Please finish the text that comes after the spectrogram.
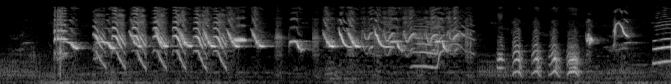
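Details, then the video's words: Black-winged myna, yellow-eyed, singing energetically while bobbing its head: rapid harsh descending squawks in quick succession, then chattering phrases and a run of short stuttering notes with high whistles. "Jalak Kebo Mata Kuning Gacor Manggut Manggut"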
